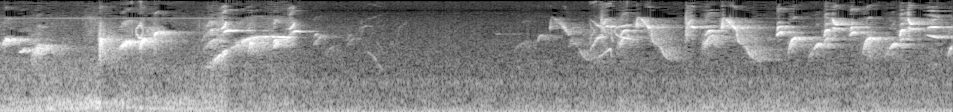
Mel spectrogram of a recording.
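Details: Hooded siskin song in two bursts of high twittering, buzzy trills and sweeping notes, separated by a brief silent gap of about one and a half seconds.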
